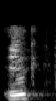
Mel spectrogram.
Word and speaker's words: Uig: Since the 1820s, when Lewis was totally transformed in that mighty movement, this is a prior revival, originating in, I think it's pronounced Uig, U-I-G, Uig, under Alexander MacLeod, all over Lewis, these principles of prayer and of waiting upon God for his blessings are well established.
